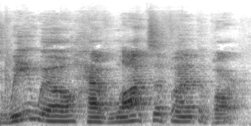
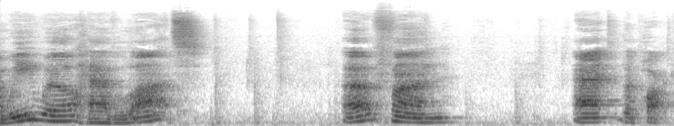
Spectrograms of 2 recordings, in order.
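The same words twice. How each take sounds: First: Said in the usual way. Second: Very slow and softer, word by word; slow, spaced-out reading. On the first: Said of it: "Number one says". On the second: Shown as a demonstration. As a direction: spell the sentence out slowly for the kids.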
